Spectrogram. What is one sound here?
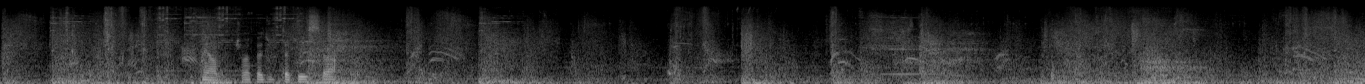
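Game characters' attacks clash and thud.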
